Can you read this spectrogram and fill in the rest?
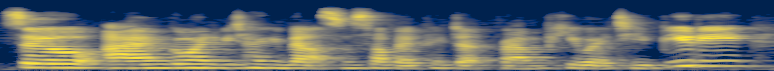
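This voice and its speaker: A young woman talks through her makeup haul in a relaxed, chatty way, thinking aloud as she tries things on. Her voice is a little raspy and tired from a late night, pitched in an ordinary middle range. The room around her adds a noticeable echo. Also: brisk. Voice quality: slightly raspy. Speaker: beauty vlogger. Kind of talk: casual makeup haul and try-on.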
